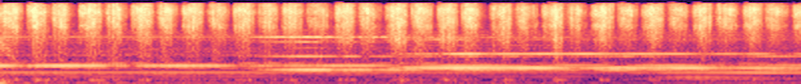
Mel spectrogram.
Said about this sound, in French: Bruit des doigts de charbon de bois sur le papier, esquisse de la Madone qui baille.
